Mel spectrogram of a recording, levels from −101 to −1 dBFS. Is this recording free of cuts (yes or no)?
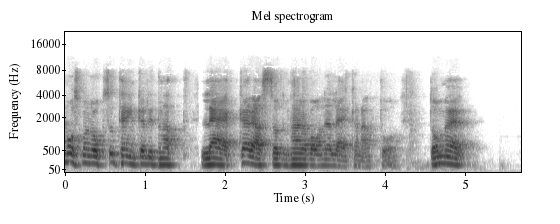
no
